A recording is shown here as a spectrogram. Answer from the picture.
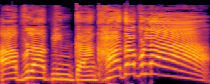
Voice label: loading, zh-hant; Cookie Run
